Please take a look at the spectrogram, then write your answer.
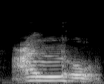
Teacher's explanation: نون ساکن کے بعد حروف حلقی میں سے ہا ہے، یہاں پہ آپ نے اظہار کرنا ہے، جلدی پڑھیں گے · الف مدہ، الف سے پہلے زبر، میم کو اپنے کھینچنا ہے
